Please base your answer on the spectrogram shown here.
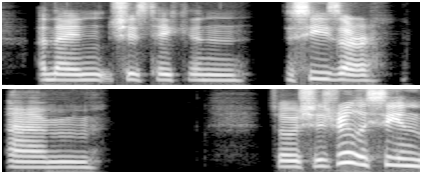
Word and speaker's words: Caesar: Um, was, you know, the pronunciation in Latin with the hard C instead of the soft C.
